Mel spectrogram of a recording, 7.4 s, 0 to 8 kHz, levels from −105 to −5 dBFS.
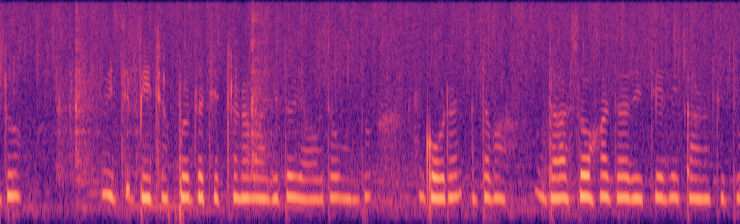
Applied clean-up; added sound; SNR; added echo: none; Rain + Door; 15 dB; none.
